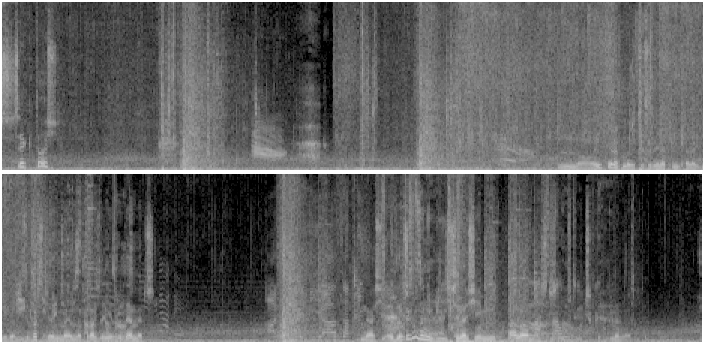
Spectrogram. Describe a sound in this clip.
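Magic bolts crackle and zap in bursts.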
